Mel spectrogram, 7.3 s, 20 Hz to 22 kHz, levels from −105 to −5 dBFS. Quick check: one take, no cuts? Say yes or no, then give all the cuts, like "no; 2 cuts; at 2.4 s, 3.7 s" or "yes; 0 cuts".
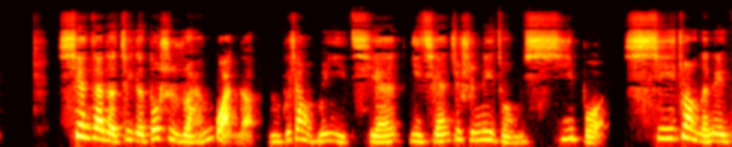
no; 1 cut; at 4.0 s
